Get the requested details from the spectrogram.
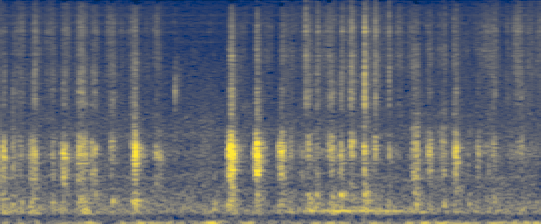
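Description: A wooden stylus scratches fine lines into the black layer of a flat black-coated scratch art paper sheet in a book. Quiet, quick and irregular scratchy strokes sound with a papery midrange rasp and a bright hiss, and a few louder strokes stand out in the middle.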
